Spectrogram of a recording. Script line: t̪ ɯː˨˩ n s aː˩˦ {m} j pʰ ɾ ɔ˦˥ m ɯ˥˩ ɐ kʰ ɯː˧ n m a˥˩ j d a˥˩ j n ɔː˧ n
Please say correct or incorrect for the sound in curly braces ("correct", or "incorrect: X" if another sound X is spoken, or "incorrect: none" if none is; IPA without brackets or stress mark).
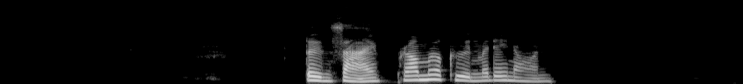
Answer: incorrect: none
